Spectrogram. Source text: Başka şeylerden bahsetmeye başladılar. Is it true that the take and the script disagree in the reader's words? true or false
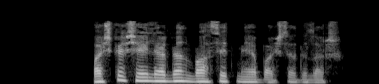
false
